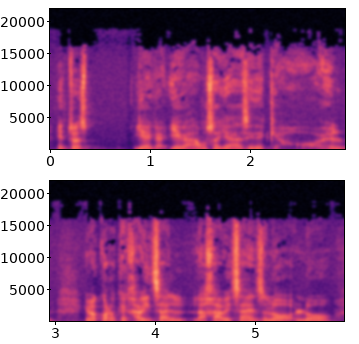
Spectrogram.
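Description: A man, a musician guest casually telling stories in an animated, slangy way and acting out the people he quotes. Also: medium pitch, brisk. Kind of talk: casual storytelling.

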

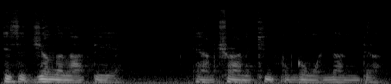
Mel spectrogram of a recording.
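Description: Preacher, man, hoarse from a sore throat. Impassioned and repetitive, low-voiced, swings from shouting to whispers. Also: little pitch movement, moderate pace, slight background noise. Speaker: preacher and podcast host. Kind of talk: sermon.

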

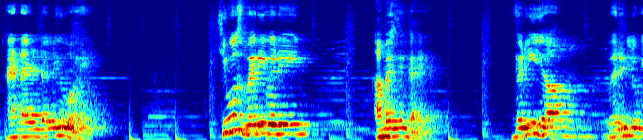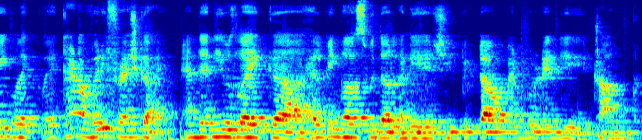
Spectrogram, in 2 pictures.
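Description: A man's voice: fairly high pitch, moderate pace, faint music behind. Enthusiastic man telling a story, very echoey. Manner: enthusiastic, emphatic, filler-heavy. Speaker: travel storyteller. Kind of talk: casual storytelling monologue. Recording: very echoey room.

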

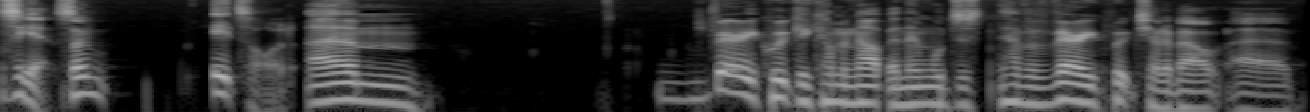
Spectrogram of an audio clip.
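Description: Speaking at a moderate pace in a mid-range voice, a male podcast co-host rambles casually and sweary about movies and video games. It's studio-quality audio with no audible room.

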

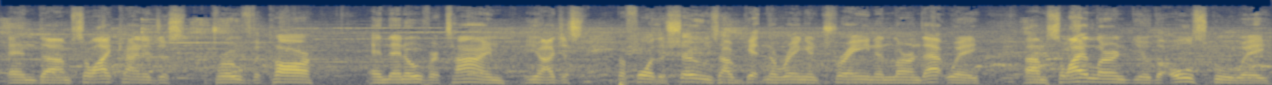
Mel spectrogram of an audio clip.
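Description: Over loud music and crowd noise, a Newcastle-born pro wrestler responds to an interviewer in a relaxed way, using many filler words. He has a medium pitch and steady tone, speaking a little fast.

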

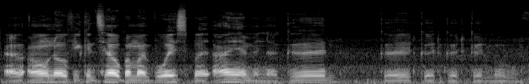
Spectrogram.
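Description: A California man in his early twenties hosts his own casual solo sports podcast, upbeat and rambling and repeating himself. His voice sits low and steady at a moderate pace with a mellow quality, though the recording is rough.

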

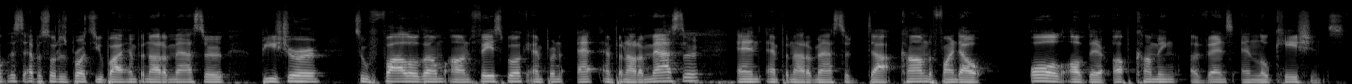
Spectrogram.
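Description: A man with a medium-pitched voice hosts a casual podcast. He addresses his co-hosts informally and sets out his points deliberately, piece by piece. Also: steady tone, clear, resonant tone. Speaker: podcast host.

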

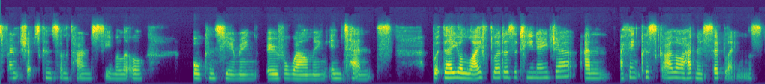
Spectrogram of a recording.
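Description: A woman's voice: mid-range voice, gravelly, fairly bright tone, low-quality recording. A British woman hosting a podcast, reading out a true crime case with chatty asides. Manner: chatty asides while narrating. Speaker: podcast host.

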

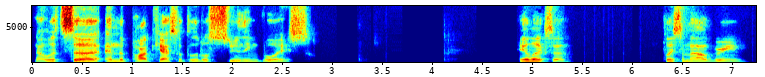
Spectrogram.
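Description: Rambling, low-voiced male podcast host. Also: measured pace, pauses often, no echo, clean studio sound. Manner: rambling, playful and self-promoting; motivational life advice. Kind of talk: casual solo podcast monologue.

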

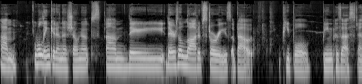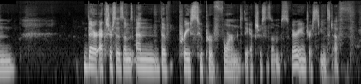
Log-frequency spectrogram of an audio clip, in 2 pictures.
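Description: A woman's voice: low voice, steady tone, unhurried, dry recording. A woman co-hosting a podcast in casual chat, talking with many likes and ums and laughing often. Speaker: podcast co-host.

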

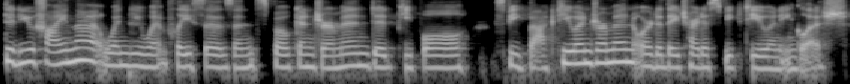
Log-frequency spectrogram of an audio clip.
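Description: A woman's voice: on the low side, measured pace, hardly any pauses, a little mellow. An American woman hosting an interview, asking friendly, chatty follow-up questions. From United States. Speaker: host. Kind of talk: casual interview.

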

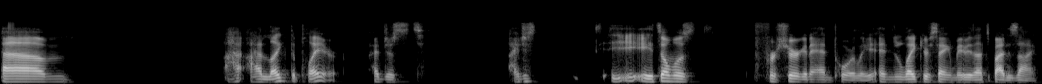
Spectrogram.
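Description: A man's voice: mid-range voice, steady tone, measured pace, pauses often, a bit bright, no echo. A man co-hosting a casual sports podcast, talking loosely with swearing and restarts. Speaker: podcast co-host. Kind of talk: casual hockey podcast chat. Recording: dull lo-fi dry sound.

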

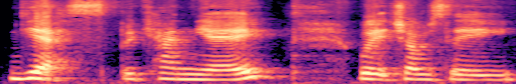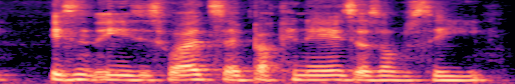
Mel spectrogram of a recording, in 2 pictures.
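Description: A woman's voice: lowish voice, little pitch movement, normal speed, creaky. A woman co-hosting a casual history podcast, talking hesitantly with many ums and restarts. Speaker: podcast co-host.

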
